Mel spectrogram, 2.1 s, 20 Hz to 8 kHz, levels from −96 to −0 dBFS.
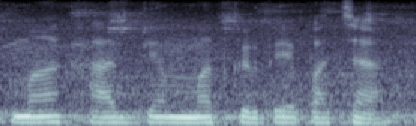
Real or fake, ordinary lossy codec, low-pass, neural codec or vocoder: real; none; none; none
